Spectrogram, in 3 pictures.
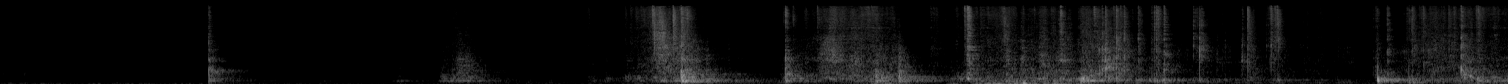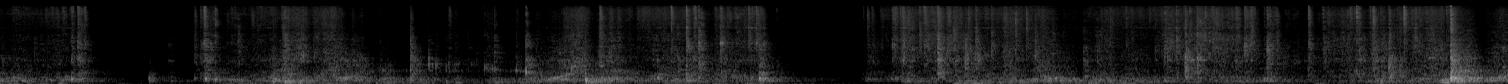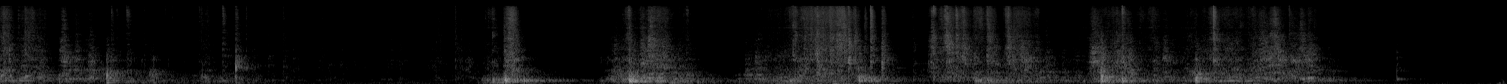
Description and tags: Grinding with a beer bottle in a steel sink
